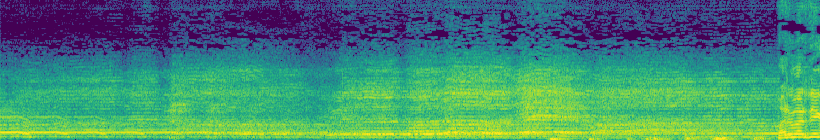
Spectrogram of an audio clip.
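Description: Voices chanting a devotional refrain, sustained and wavering in pitch, with a run of low thumps in the second half.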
